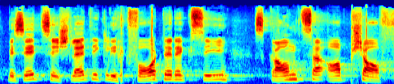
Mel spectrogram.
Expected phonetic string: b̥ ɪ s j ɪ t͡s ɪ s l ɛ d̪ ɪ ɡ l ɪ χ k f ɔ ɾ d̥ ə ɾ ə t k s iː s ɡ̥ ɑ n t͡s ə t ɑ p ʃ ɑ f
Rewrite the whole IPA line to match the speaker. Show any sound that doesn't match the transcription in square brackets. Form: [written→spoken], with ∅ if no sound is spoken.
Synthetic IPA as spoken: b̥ ɪ s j ɪ t͡s ɪ [s→ʃ] l ɛ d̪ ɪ ɡ l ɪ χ k f ɔ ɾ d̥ ə ɾ ə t k s iː s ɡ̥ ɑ n t͡s ə [t→ʔ] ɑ p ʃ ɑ f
